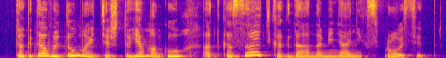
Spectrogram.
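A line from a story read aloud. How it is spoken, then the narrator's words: Happy question. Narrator (Russian): радостно спросила Рита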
